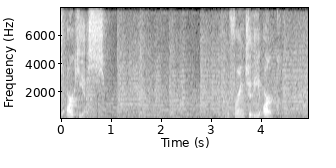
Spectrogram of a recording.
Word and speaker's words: Arceus: try to remember it's Arceus. I feel like they've changed the official pronunciation at one point where they had the movie about Arceus and they called it Arceus, and now they say Arceus.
